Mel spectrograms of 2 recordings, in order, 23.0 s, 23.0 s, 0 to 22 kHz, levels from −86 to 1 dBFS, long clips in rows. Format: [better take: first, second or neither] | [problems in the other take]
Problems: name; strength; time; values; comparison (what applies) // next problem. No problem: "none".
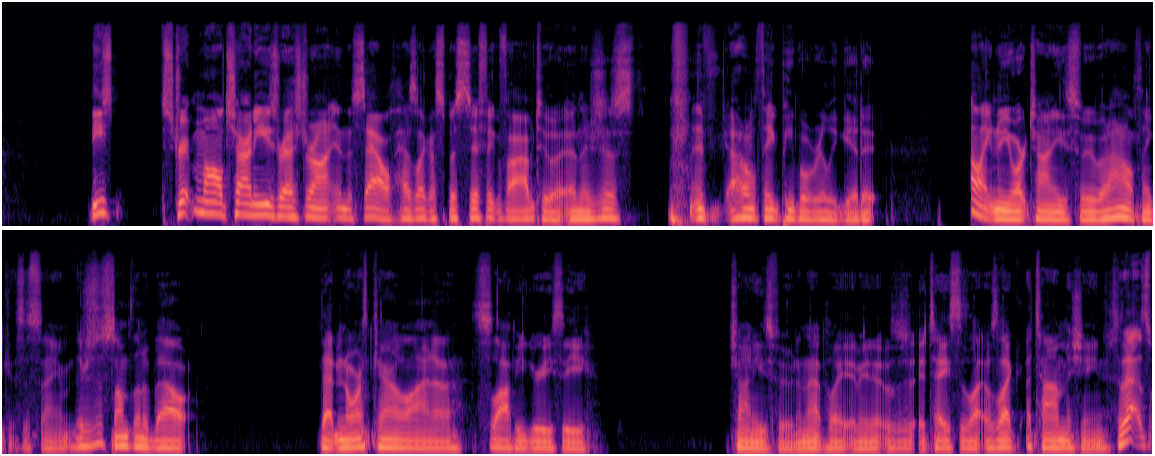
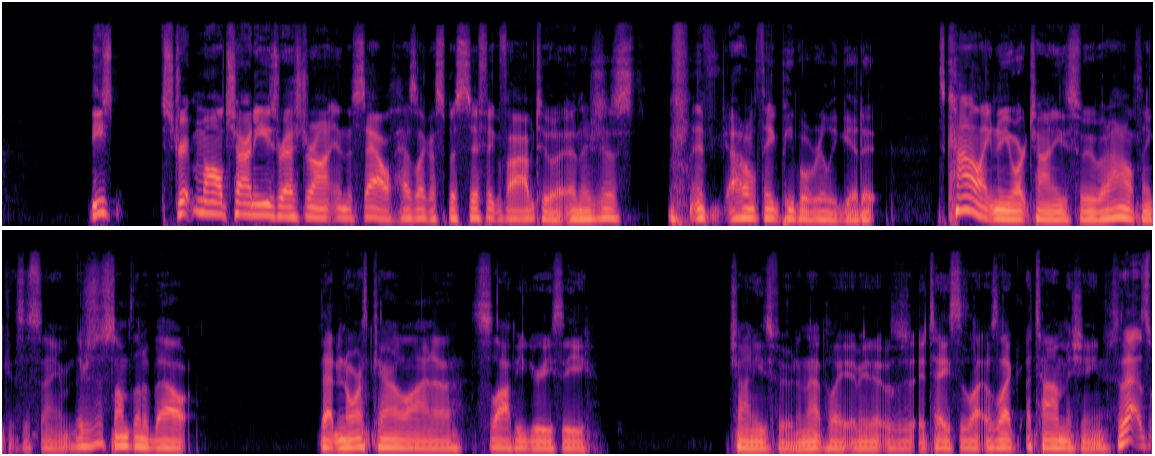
second | audio cutting out; at 9.5 s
